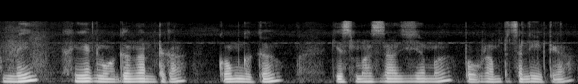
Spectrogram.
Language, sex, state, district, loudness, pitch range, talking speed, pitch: Wancho, male, Arunachal Pradesh, Longding, -17 LUFS, 125-135 Hz, 155 wpm, 130 Hz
